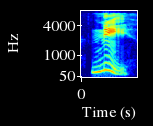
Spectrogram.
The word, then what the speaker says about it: 니: When I was first learning Korean, I was thinking, why is it spelled like ne, but it said like ni?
